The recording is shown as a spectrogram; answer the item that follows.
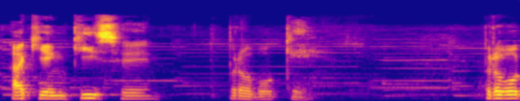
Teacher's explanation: al tener la sílaba tónica su fuerza en la última sílaba de esa palabra genera una sílaba rítmica más por lo tanto aparentemente son siete pero insisto al ser una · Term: palabra aguda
